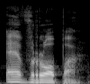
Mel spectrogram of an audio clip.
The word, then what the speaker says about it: Europa: Я думаю, що то на грецький лад Європа.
